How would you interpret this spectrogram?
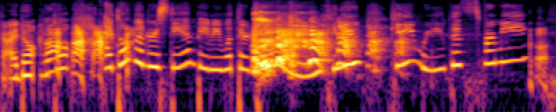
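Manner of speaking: very high, playfully helpless plea; wheedling wife. Retold or imitated. Wife begging husband to read a passage, high mock-innocent wheedle. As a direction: coax him in a put-on high little voice.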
